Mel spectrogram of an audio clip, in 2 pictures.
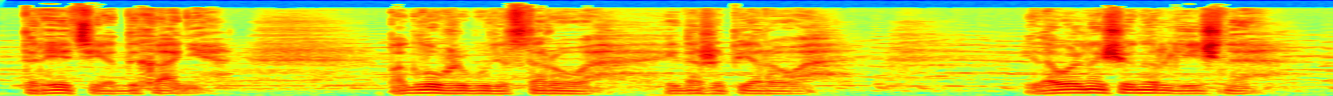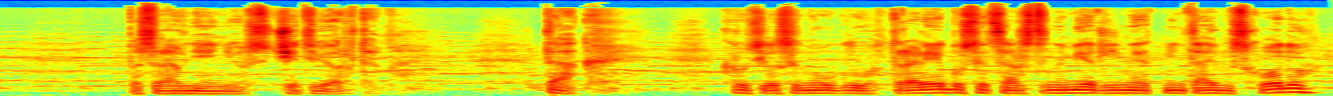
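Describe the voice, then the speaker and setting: Speaking in a low voice that's close to how he'd normally talk, an actor serves as narrator and main character of a radio drama. He portrays a weary middle-aged writer whose inner monologue relates his story with dry irony.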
